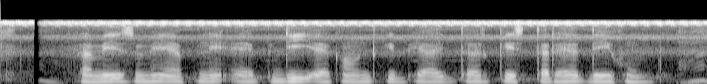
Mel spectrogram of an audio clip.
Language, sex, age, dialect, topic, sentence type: Hindi, male, 25-30, Kanauji Braj Bhasha, banking, statement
